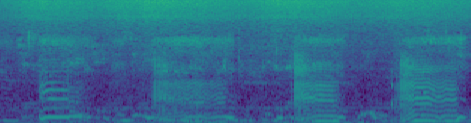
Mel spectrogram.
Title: Cute Baby Snoring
